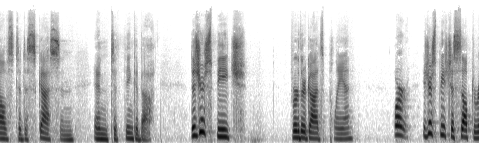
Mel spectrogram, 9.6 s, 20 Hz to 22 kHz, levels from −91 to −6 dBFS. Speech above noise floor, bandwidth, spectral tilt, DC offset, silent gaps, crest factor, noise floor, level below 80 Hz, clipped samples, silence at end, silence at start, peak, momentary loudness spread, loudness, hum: 50 dB; 15.5 kHz; -5 dB/octave; under 0.1%; none; 18 dB; -69 dBFS; -66 dBFS; under 0.1%; 0 s; 0 s; -2 dBFS; 14 LU; -20 LUFS; none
